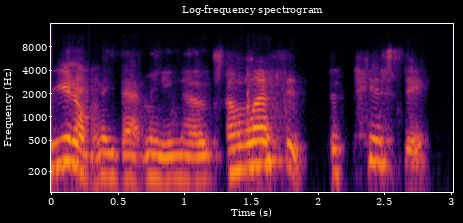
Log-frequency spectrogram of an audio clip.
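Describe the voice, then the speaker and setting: A woman's voice in a Southern US accent, at a moderate pace, with very wide pitch swings. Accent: Southern American. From US South. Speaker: club evaluator. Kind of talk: speech evaluation.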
